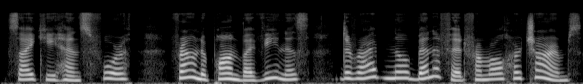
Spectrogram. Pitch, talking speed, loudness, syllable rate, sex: 250 Hz, 135 wpm, -18 LUFS, 4.5 syllables/s, female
